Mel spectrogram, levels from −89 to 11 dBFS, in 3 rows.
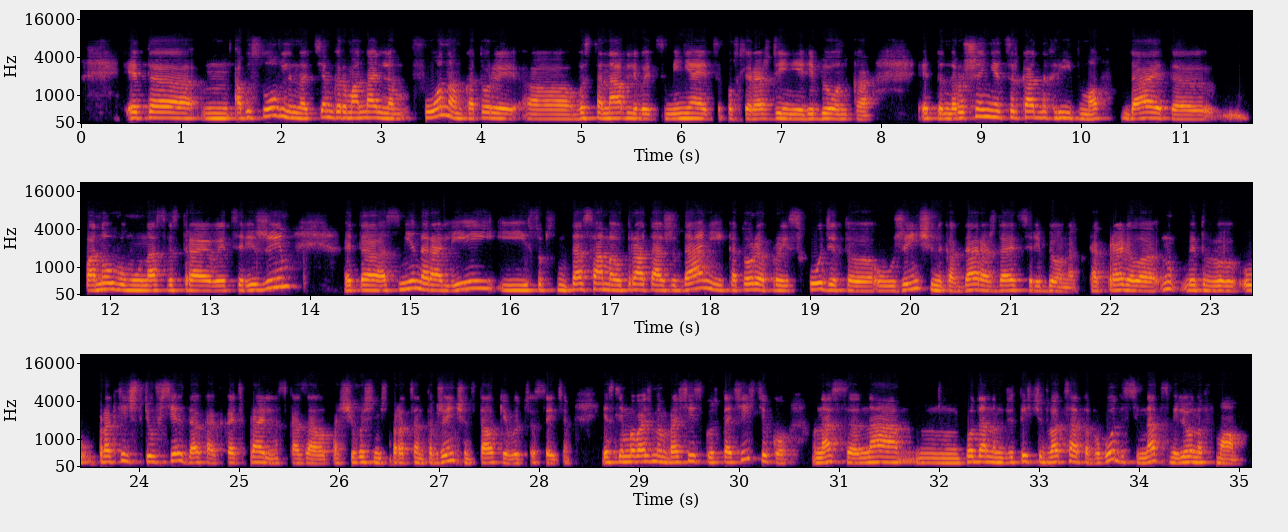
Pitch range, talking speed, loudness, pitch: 170-200 Hz, 120 wpm, -18 LUFS, 185 Hz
